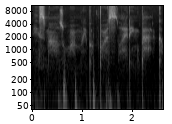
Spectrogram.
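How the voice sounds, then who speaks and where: A woman whispers fairly slowly while noticeable background noise carries on around her. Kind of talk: whispered audiobook-style reading of a YA romance novel, ASMR. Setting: close microphone recording. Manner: whispered, soft.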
